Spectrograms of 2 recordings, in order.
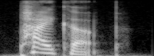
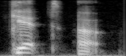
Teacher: To sound native, you eliminate the pause. You drag the consonant across the gap and attach it to the vowel. Say it as one continuous fluid word, pick up. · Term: consonant vowel linking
